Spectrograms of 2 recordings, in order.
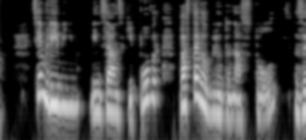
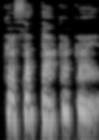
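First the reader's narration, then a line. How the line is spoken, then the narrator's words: Admiring whisper. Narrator (Russian): восхищенно прошептала Ася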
